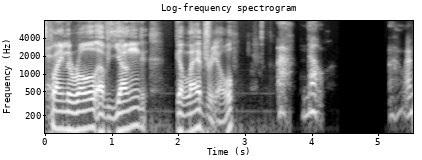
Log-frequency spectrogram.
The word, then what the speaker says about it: Galadriel: guys i was playing the role of young galadriel ah no i'm not about this gala you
